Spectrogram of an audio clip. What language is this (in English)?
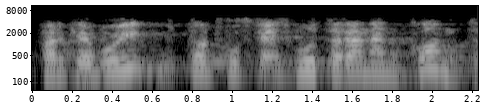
Catalan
